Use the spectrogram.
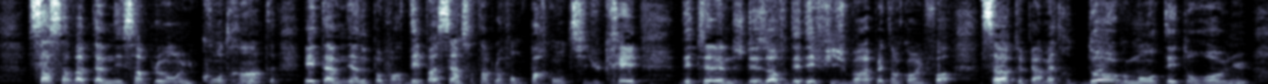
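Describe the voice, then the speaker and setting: At a very fast pace, a man speaks in a fairly high pitch and sounds somewhat breathy. The recording is very clean, with a silent background. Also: lively intonation. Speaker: fitness business coach. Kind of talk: tutorial. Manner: animated.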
